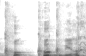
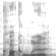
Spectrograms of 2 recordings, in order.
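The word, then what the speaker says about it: Cookeville: Ja, und dann bei Cookville. Und da sehe ich mich drin. Please give me cook. Please give me cook. I like cook. Das heißt, es wird anders ausgesprochen, das heißt Cockville.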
